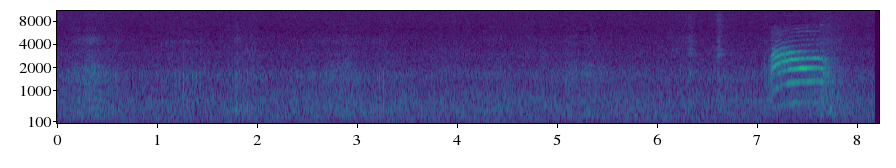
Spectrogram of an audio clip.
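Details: At 3:30 am, Miss Masala, a seven-year-old domestic medium hair house cat, demands a pat with one loud, clear, harmonic meow near the end, after several seconds of quiet room hiss and faint rustles.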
